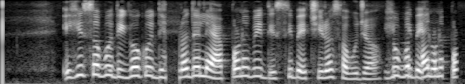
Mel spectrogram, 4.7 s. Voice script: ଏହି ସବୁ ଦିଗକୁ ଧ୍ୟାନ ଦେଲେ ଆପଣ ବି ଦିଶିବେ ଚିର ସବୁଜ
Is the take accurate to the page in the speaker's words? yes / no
no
